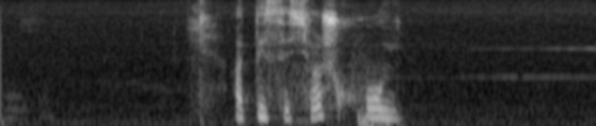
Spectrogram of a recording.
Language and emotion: Russian, angry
